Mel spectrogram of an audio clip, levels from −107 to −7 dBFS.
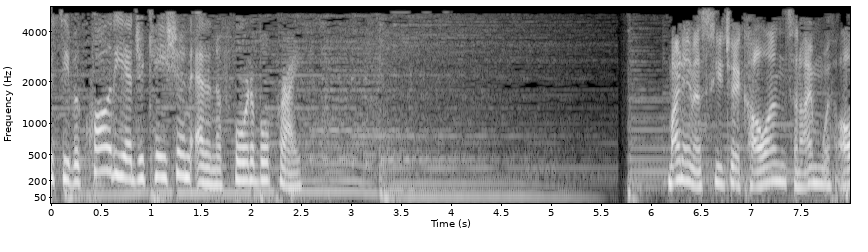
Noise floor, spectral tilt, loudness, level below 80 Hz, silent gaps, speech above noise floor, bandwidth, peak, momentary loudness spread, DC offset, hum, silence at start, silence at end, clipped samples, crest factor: -56 dBFS; -7.5 dB/octave; -21 LUFS; -42 dBFS; none; 36 dB; 5.4 kHz; -8 dBFS; 21 LU; under 0.1%; none; 0 s; 0 s; under 0.1%; 16 dB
